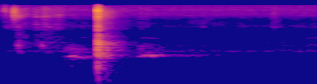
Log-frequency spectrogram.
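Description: Handling a small wax-melt block in its plastic packaging: light rustling and one sharp plastic click about three-quarters of a second in.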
